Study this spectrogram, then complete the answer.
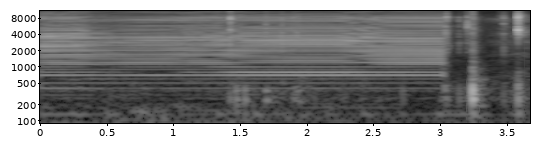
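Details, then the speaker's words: WAHL PCMC Pet Clipper, complaint does not cut: steady buzzing hum with no cutting chatter, then cuts off with a few clicks; motor energized but blades don't move; suspected electromagnetic coil/lever amplitude adjustment issue, not confirmed. "There is some kind of weak vibration"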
